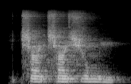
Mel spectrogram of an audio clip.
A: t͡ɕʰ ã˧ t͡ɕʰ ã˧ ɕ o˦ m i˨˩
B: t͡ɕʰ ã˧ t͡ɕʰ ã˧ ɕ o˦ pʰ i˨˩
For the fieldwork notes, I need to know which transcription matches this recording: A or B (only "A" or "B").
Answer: A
